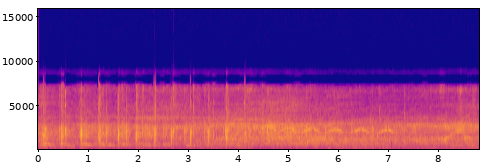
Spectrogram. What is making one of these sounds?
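Loud live music pounds with a fast, steady beat.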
